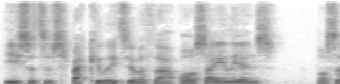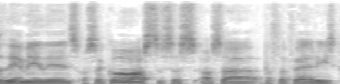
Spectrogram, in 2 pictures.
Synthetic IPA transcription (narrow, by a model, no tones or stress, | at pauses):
isətʰɔv̥spɛkʰjʊlˠejtʰivəθaʔoːsaɪlˠjəns | ɔːsaðɪmejlˠjənsɔsaɡɔːstɔsasɔsavəθafɛːɾis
